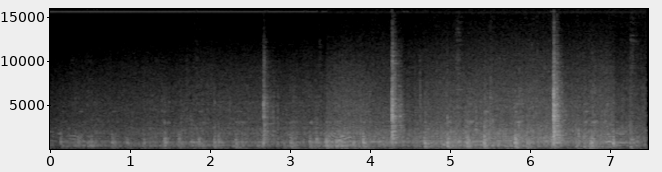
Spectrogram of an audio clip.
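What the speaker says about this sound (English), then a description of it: "A popular attraction is the original mine machinery, kept in working order" Original steam-era mine machinery kept in working order runs with a steady mechanical hiss and rattle, broken by sharp clanks and knocks, at moderate distance with no talk.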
